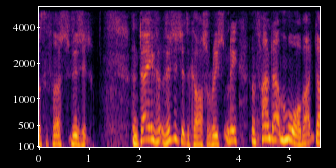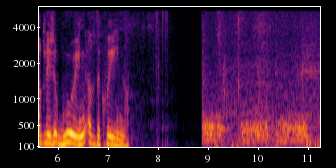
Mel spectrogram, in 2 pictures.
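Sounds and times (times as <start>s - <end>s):
speech: 0.0s - 7.5s
pigeons cooing at Kenilworth Castle: 8.9s - 11.2s.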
